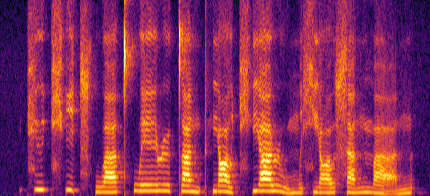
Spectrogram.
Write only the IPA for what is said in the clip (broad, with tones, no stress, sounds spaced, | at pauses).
t͡ɕ y˥ t͡ɕʰ i˥˩ t͡sʰ w ä˧˥ t̪ʰ w e˥ ɪ̯ ɻ ɻ̩˥˧ t̪ a˥˧ n pʰ j ɑ˥˩ ʊ̯ t͡ɕʰ j ä˥ ɻ ṵ˨˩ m ɤ˦ ɕ j ɑ˧˥ ʊ̯ s a˧˥ n m a̰˨˩˦ n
